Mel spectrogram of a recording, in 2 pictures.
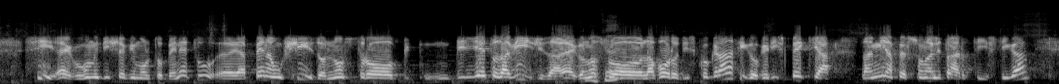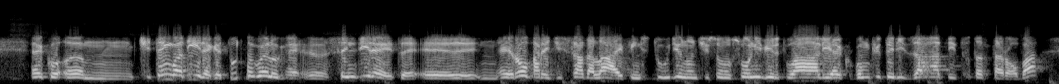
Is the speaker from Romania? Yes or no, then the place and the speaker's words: yes; Bucharest, Romania; Italian is a second language; vivevo a Bucarest, che è la mia città d'origine, dove sono nato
